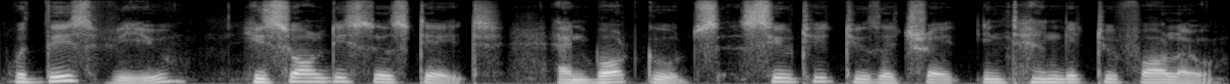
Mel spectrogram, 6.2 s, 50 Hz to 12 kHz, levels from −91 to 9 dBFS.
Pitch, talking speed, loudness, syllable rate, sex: 130 Hz, 165 wpm, -18 LUFS, 4.3 syllables/s, male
